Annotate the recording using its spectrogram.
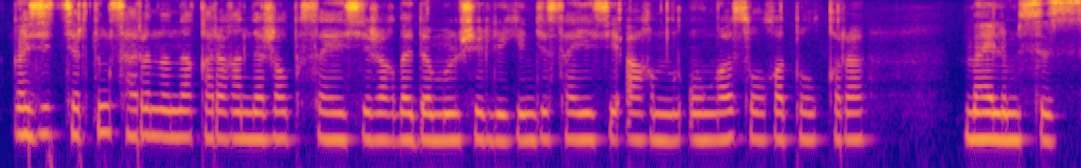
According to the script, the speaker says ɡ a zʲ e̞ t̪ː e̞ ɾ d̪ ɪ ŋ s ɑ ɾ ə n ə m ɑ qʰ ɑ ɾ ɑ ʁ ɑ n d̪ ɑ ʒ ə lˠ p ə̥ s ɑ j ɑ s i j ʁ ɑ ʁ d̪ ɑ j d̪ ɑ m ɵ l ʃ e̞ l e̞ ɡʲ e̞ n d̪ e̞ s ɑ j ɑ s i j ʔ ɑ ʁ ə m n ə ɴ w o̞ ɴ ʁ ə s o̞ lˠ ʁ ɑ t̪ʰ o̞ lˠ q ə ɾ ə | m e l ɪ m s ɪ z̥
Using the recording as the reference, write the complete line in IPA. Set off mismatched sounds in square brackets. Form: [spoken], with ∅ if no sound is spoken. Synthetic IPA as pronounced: ɡ a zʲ e̞ t̪ː e̞ ɾ d̪ ɪ ŋ s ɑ ɾ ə n ə [n] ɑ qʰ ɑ ɾ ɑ ʁ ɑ n d̪ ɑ ʒ [ɑ] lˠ p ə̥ s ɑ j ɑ s i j [ʒ] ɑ ʁ d̪ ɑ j d̪ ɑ m ɵ l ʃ e̞ l e̞ ɡʲ e̞ n d̪ e̞ s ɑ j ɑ s i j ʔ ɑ ʁ ə m n ə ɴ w o̞ ɴ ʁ [ɑ] s o̞ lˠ ʁ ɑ t̪ʰ o̞ lˠ q ə ɾ ə | m [æ] l ɪ m s ɪ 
